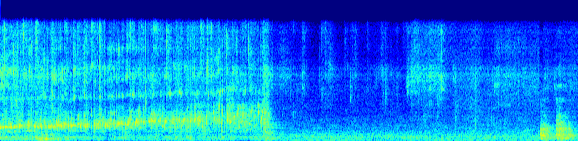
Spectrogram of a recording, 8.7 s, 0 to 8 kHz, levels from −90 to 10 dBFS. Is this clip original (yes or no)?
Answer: no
